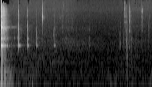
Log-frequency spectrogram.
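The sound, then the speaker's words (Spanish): A bright clink of glasses in a toast rings out at the start, followed by a few lighter taps and faint clicks trailing off into quiet, with no one talking. “Vamos a, vamos a brindar.”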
